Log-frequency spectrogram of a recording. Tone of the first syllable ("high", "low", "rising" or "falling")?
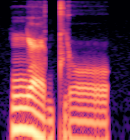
falling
